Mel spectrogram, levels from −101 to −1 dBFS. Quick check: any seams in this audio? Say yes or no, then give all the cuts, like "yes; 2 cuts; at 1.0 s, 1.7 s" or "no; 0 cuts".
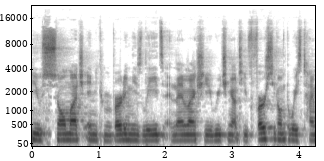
no; 0 cuts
